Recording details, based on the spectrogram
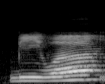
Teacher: dibaca panjang dua harakat karena ada Alif diawali dengan fathah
